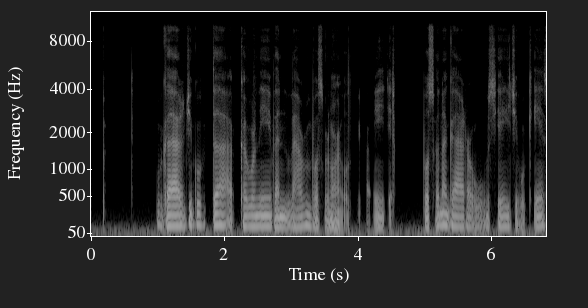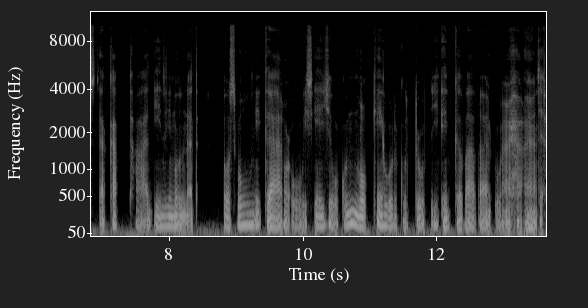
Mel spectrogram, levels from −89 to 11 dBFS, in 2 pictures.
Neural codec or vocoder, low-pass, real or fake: autoencoder, 22.05 kHz, a latent of 192 numbers a frame, VITS, trained on many speakers; 9.9 kHz; fake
